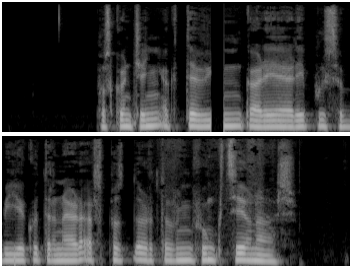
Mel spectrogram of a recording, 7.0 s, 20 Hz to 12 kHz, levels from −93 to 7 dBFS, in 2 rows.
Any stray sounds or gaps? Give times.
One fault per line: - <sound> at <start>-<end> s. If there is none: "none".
- dropout at 2.1-2.2 s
